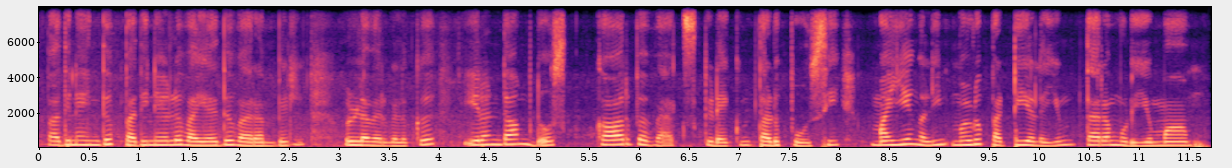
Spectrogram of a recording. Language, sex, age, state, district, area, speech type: Tamil, female, 18-30, Tamil Nadu, Dharmapuri, urban, read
